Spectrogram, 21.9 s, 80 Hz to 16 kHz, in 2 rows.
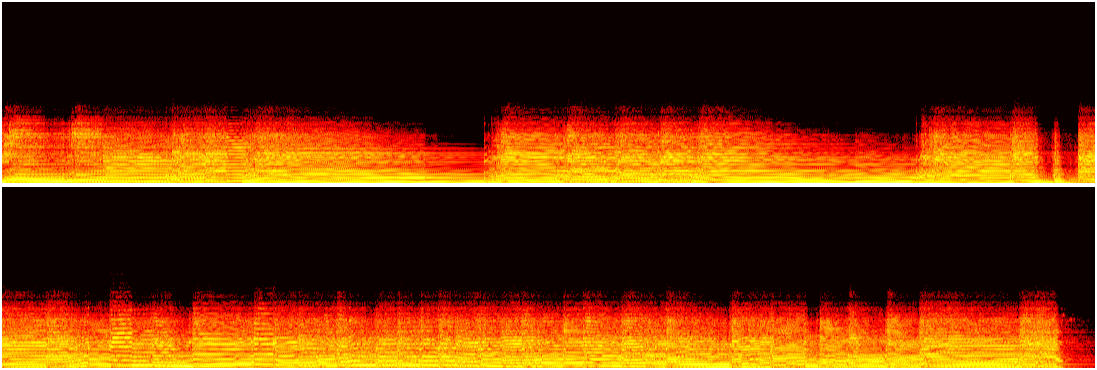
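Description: Overdriven electric guitar through a Fractal FM9 modeler plays sustained chords and riffs, loud and continuous, with a brief pause near five seconds before the crunchy, gritty tone continues.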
